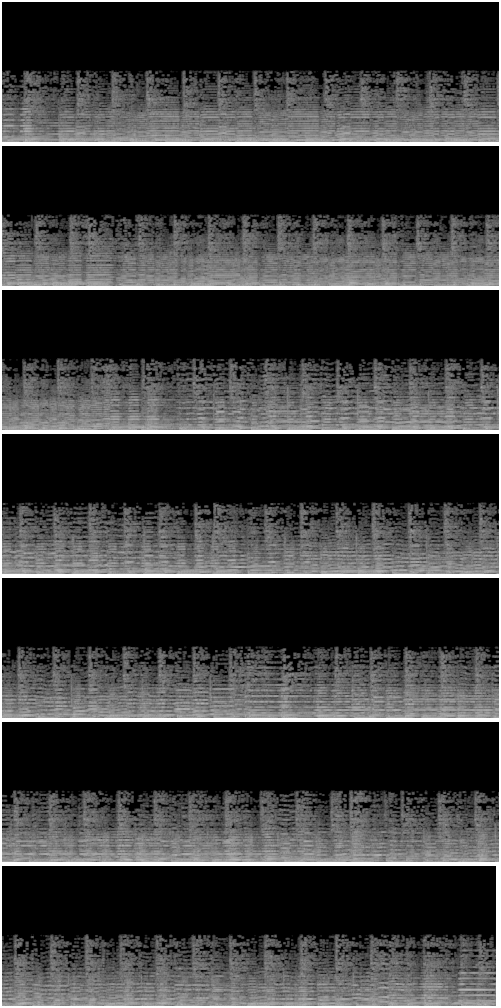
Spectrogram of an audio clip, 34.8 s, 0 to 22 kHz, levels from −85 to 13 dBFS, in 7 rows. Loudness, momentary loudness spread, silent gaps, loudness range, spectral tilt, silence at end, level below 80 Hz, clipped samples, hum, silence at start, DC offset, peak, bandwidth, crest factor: -20 LUFS; 3 LU; none; 2 LU; -3.5 dB/octave; 0 s; -38 dBFS; under 0.1%; none; 0 s; under 0.1%; -4 dBFS; 11.5 kHz; 16 dB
